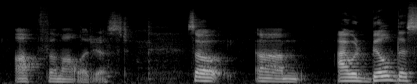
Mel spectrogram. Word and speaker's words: ophthalmologist: So far in the top pronunciation we have off the, and then this letter O again says our ah sound, ma, off the ma. Then this letter O goes back to being a schwa sound, sounds like l. And finally letter G says the j or J sound, gist, ophthalmologist.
